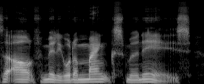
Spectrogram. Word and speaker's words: Manx: one person from Manchester they are called manx but that's spelled m-a-n-c-s uh whereas manx as from the Isle of Man is spelled m-a-n-x so it sounds exactly the same but two completely different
